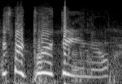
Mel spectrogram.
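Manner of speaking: put-on high, protesting little-kid voice; whiny kid. Birthday boy protests that it's his day, high kid voice.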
